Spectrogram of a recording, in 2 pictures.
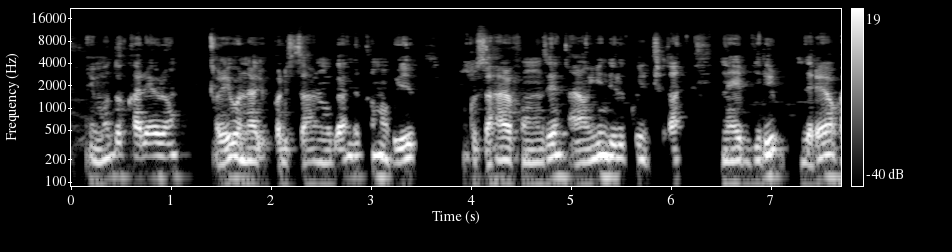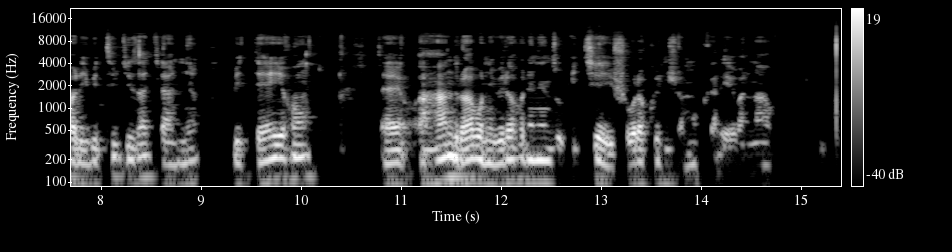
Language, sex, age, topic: Kinyarwanda, female, 18-24, government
